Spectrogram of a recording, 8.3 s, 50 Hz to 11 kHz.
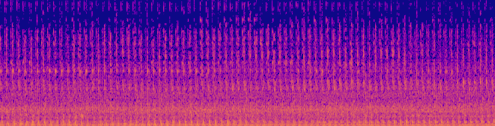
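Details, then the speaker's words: Volvo Penta 2002 marine diesel from a 1987 Liberty Yachts Pied Piper 28 sailboat, after repair and fuel bleeding: steady, even clatter about 200 beats a minute, no misses or knocks; running properly, throttle and shutoff working. "but the shut off is working so so everything is working now I just got to tweak it a little bit"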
